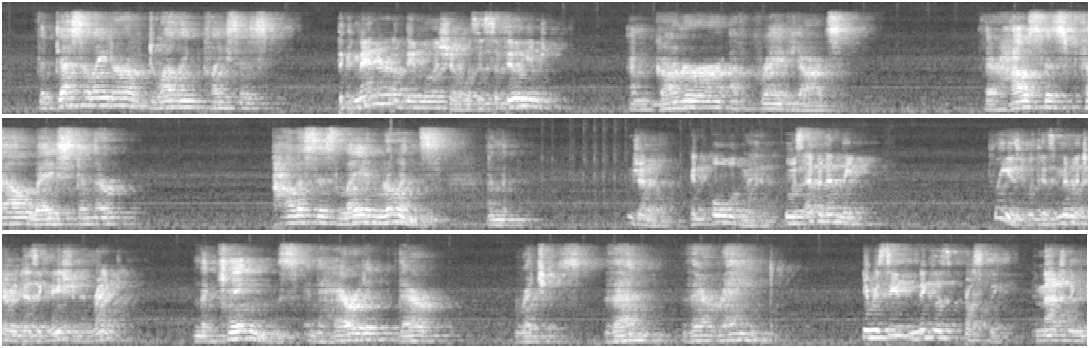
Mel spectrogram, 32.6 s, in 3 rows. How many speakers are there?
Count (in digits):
2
